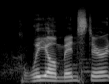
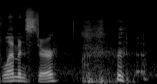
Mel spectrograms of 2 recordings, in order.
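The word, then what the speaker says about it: Leominster: Or Leo Minster. Nope, it's Lemonster.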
